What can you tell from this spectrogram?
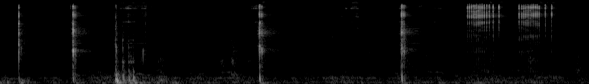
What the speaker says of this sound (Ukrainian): і переключається, крутиться назад і вперед. Взагалі класна катушка, мені подобається.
